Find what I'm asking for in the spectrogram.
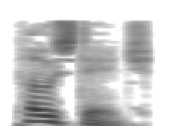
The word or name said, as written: postage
